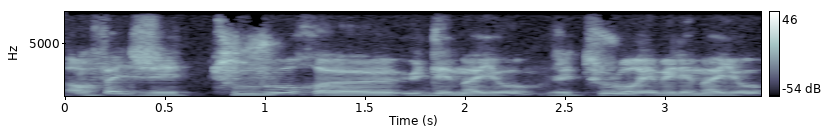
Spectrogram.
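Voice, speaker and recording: With a plain, everyday voice, a man at medium pitch speaks with fairly even intonation. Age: 20s. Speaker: football shirt collector. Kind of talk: casual interview.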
